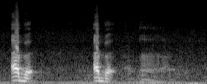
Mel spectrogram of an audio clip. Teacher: Qalqalah ni berlaku at-taba'ud baina tarafain udwin nutqi. Maksudnya dengan menjauh di antara dua anggota sebutan dia.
